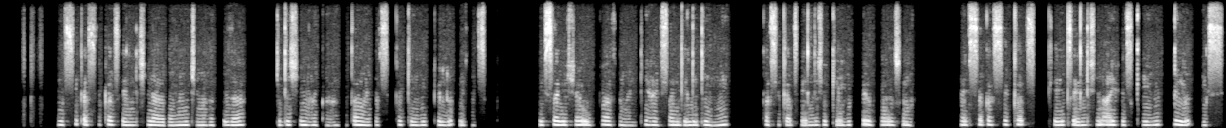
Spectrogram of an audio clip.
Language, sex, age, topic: Gamo, female, 18-24, government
